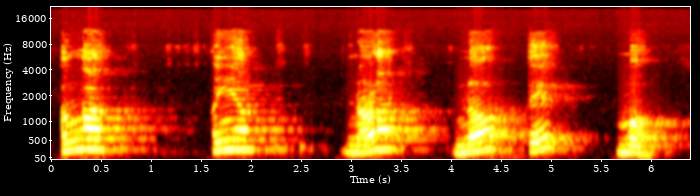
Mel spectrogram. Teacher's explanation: ਅਨੁਨਾਸਿਕੀ ਧੁਨੀਆਂ ਉਹ ਹੁੰਦੀਆਂ ਨੇ ਫਰੈਂਡਸ, ਜਿਨ੍ਹਾਂ ਨੂੰ ਬੋਲਣ ਲੱਗਿਆਂ ਸਾਡੇ ਨੱਕ ਦੇ ਵਿੱਚੋਂ ਜਿਹੜਾ ਸਾਹ ਹੈ, ਠੀਕ ਹੈ ਨਾ, ਉਹ ਨਿਕਲਦਾ ਬਾਹਰ।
